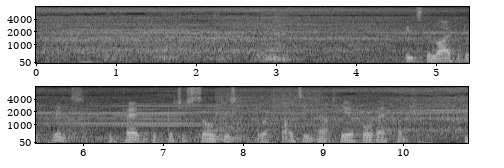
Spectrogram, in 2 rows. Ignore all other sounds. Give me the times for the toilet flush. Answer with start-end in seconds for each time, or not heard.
2.5-3.1, 7.2-9.0.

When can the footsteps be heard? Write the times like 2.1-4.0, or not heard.
not heard.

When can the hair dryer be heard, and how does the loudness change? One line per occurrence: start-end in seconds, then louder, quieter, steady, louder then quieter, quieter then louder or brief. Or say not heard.
0.0-10.7 quieter then louder.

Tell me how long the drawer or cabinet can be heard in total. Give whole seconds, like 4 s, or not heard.
2 s.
